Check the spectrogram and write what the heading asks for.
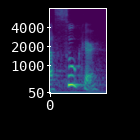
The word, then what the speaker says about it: açúcar: Na palavra açúcar, o su é a sílaba tônica, contando última, penúltima.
